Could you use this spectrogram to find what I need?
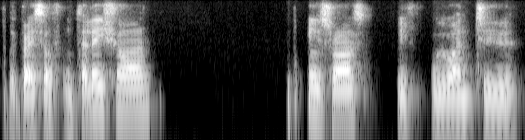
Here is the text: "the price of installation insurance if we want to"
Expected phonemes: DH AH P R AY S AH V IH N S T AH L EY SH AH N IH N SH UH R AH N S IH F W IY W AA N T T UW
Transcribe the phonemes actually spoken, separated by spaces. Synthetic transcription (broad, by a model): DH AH P R AY S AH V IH N T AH L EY SH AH N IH N S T R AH N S IH F W IY W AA N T T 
